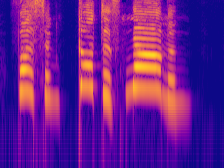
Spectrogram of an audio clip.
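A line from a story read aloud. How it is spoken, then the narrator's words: Horrified shriek. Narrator (German): kreischte sie und sackte vor Entsetzen auf die Knie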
